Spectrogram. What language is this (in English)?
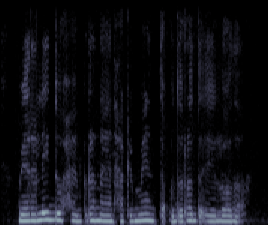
Somali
